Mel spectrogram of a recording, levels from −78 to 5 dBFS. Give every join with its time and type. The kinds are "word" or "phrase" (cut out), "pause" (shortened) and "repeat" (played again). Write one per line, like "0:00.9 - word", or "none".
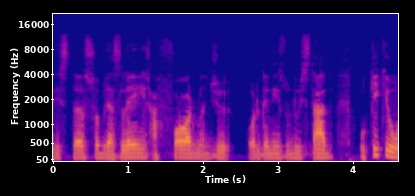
0:01.3 - word

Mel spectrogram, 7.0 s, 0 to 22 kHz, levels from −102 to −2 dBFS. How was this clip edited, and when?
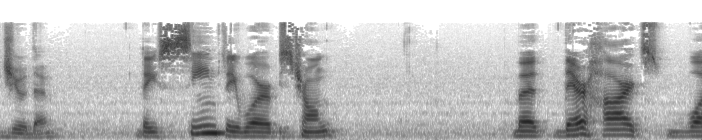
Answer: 0:02.2 - phrase
0:02.8 - word
0:05.5 - pause

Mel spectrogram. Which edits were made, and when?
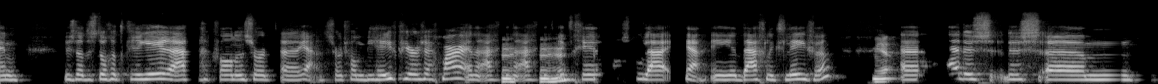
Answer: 0:02.7 - word
0:05.1 - repeat
0:06.7 - word

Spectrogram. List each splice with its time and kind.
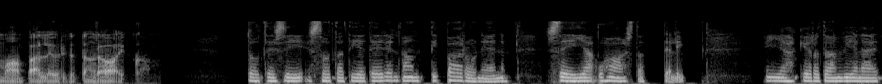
0:01.0 - word
0:04.0 - word
0:06.0 - word

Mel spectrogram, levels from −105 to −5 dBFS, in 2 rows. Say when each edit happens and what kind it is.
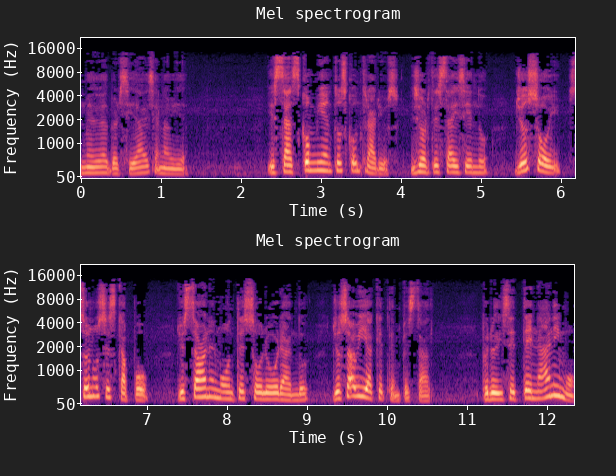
0:04.1 - pause
0:10.0 - phrase

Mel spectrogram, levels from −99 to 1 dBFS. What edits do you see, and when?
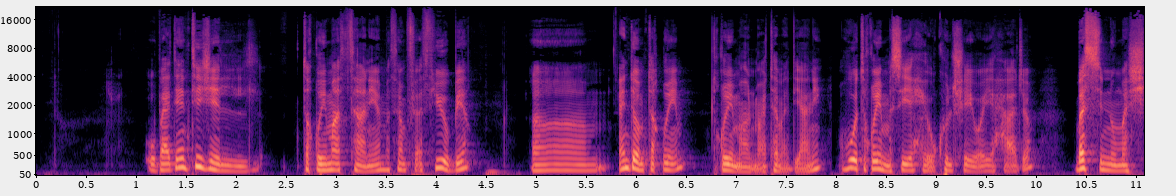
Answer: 0:05.8 - pause
0:08.0 - pause

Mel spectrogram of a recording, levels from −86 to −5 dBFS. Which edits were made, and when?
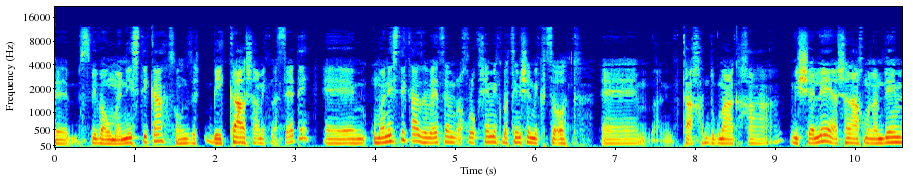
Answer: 0:01.8 - word
0:03.3 - pause

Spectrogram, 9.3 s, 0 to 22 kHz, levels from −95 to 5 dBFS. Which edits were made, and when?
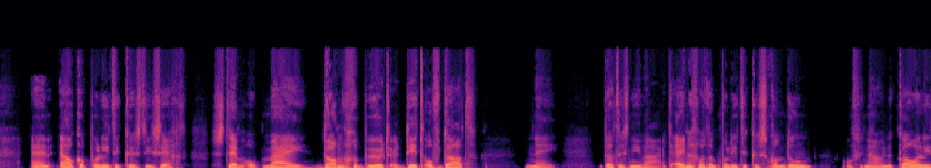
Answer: none

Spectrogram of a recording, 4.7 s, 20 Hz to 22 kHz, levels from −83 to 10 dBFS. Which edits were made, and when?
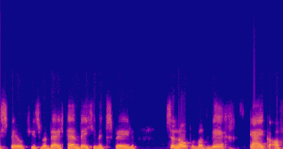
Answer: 0:01.0 - word
0:01.8 - word

